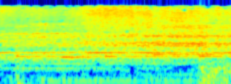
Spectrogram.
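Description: Intro music: a few held notes that step up and down over a low bass, with a deep hit just after the start and another at the end.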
